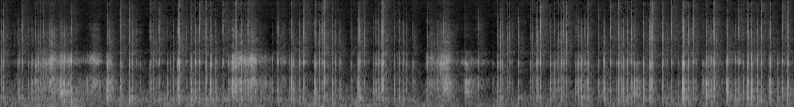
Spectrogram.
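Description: Long nails tap rapidly on the back of a smartphone in a translucent plastic case held upright. The result is a fast, dense stream of dry, clicky plastic taps with some scratchy texture, sitting mostly in the mids with very little low end. Each tap dies away almost instantly.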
